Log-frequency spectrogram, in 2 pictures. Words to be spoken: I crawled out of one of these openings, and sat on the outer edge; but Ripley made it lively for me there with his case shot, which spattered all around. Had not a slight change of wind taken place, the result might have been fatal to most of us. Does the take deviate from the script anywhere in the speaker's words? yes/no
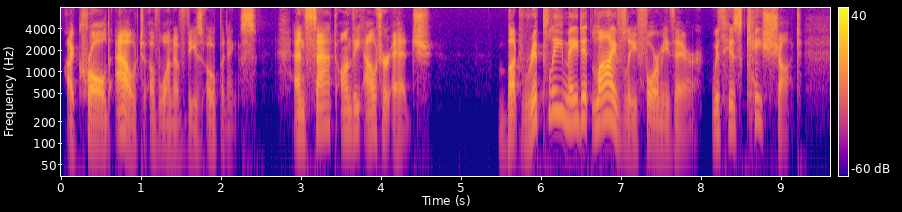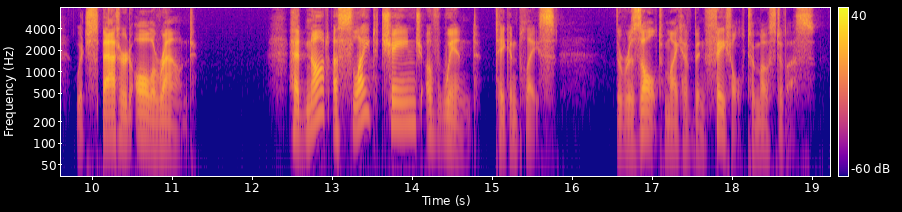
no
